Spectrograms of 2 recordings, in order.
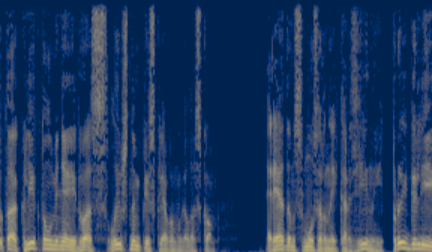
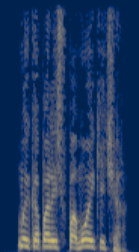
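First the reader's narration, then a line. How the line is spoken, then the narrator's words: Small child squeaking. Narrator (Russian): пискнул малыш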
